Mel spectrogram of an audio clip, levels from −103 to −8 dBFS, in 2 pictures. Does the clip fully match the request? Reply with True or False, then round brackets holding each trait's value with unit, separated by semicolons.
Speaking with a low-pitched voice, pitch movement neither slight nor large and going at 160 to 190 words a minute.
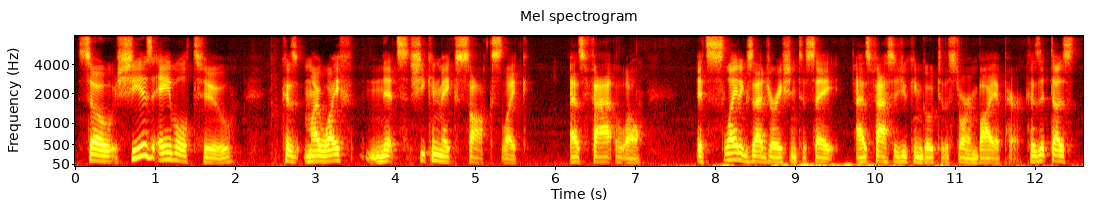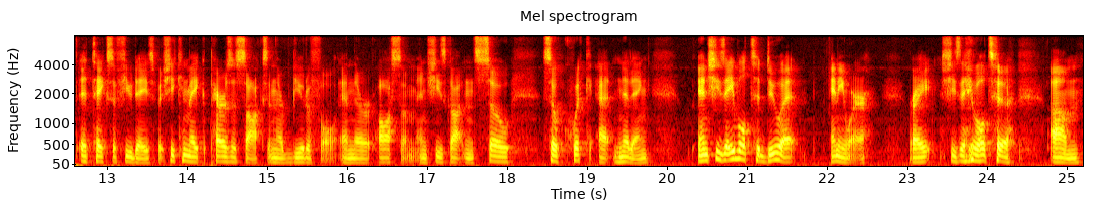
True (110 Hz; 4.1 semitones; 180 wpm)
